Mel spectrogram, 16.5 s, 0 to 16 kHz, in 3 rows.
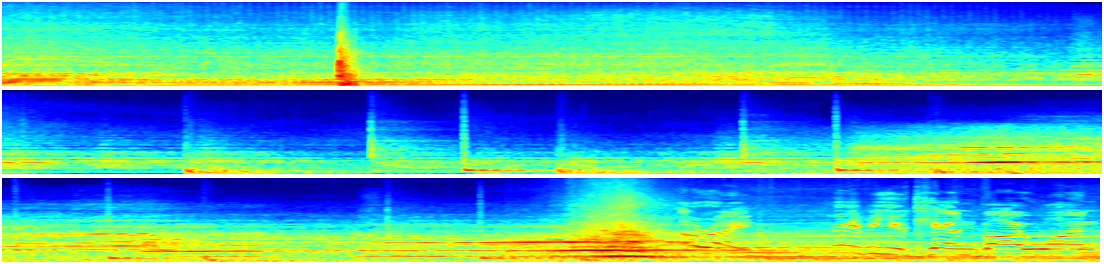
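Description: A Porsche Cayman GT4 RS from 2022 on a racetrack, its engine note rising and falling through revs, with a loud sweeping climb near the end as voices talk over it.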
